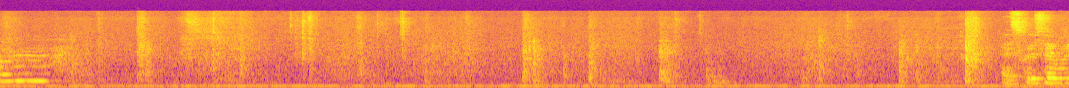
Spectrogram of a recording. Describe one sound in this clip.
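Small objects tap and clatter on a table.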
